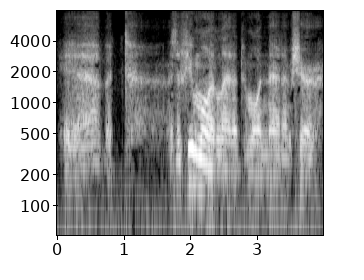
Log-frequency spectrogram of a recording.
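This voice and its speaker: Putting on a raspy character voice, a man speaks at a medium pitch and a moderate pace. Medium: short film. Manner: laconic, dry.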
